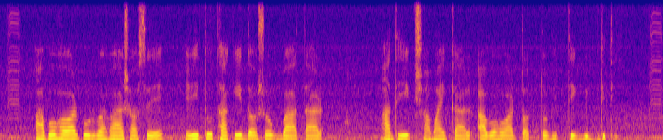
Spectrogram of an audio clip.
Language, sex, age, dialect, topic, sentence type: Bengali, female, 18-24, Rajbangshi, agriculture, statement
